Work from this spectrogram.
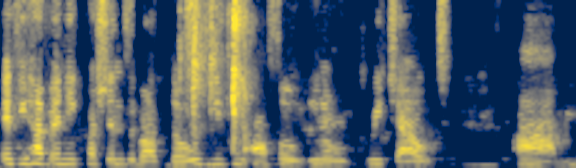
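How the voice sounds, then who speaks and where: The voice is somewhat breathy. Its intonation is monotone and flat. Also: woman. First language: Spanish. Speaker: education student presenter. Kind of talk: class presentation. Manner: hesitant, many fillers.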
